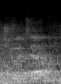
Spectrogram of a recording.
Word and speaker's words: Chiwetel: I can't pronounce his name. What, Chiwetel?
